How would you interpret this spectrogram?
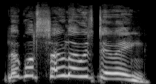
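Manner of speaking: put-on very high squealing girl voices; little girls shrieking. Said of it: "The three girls shrieked".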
